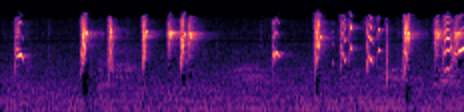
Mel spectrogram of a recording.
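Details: Short burst from a kolibri ninja sunbird singing actively, tutor song for white-rumped shama: separate sharp high ticks, then a quick squeaky twitter at the end.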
